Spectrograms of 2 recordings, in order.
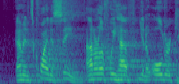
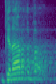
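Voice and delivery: calm invitation; 4 semitones higher, faster than usual. Retold or imitated. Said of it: "and Jesus says".

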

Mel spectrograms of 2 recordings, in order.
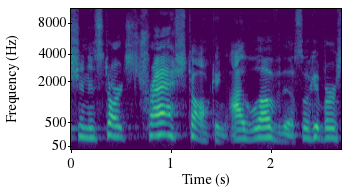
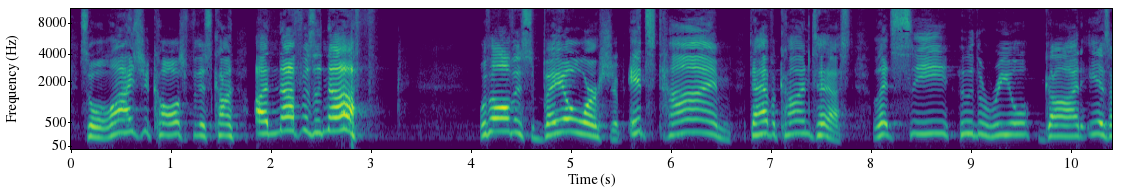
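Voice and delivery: loud, driving sermon delivery; preaching at full force; 4 semitones higher, 8 dB louder than usual. Acted. Pastor to congregation, preaching loudly. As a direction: preach it hard, build the fire.

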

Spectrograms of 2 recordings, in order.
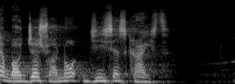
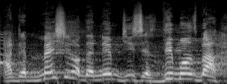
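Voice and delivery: usual speaking voice

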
